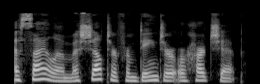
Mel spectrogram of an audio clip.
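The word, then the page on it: asylum: uk əˈsaɪləm; en-us əˈsaɪləm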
